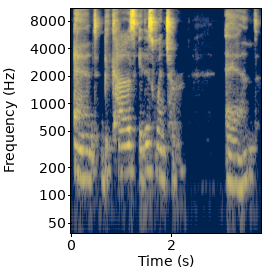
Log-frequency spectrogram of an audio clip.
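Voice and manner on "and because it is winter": normal talking voice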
